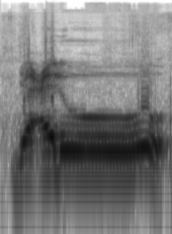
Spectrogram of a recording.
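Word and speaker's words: جعلوا: ജഅലൂ. ആണോ? ജഅലൂ ജഅലൂ. ജീമ് ജ, ഐന് അ, ലാമ് ലു ലൂ. അലിഫ് ഉണ്ടെങ്കിലും ലൂന്ന് വായിക്കും. കണ്ടോ? അലിഫ് ഉണ്ടെങ്കിലും ഇല്ലെങ്കിലും ലൂന്ന് വായിക്കും. ബഹുവചനത്തിന് ശേഷം ഒരു അലിഫിനെ എഴുതും, ആ അലിഫിന് ഉച്ചാരണമില്ല. ജഅല ജഅല ജഅലൂ, ജഅലൂ ജഅല ജഅല ജഅലൂ.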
